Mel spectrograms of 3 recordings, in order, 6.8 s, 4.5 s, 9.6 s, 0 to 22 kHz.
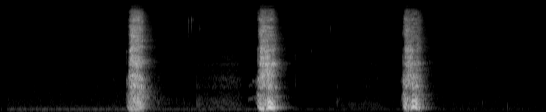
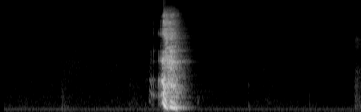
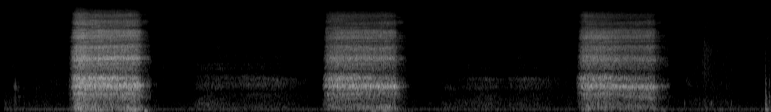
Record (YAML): three_cough_length: 6.8 s
three_cough_amplitude: 18772
three_cough_signal_mean_std_ratio: 0.25
cough_length: 4.5 s
cough_amplitude: 31727
cough_signal_mean_std_ratio: 0.19
exhalation_length: 9.6 s
exhalation_amplitude: 6108
exhalation_signal_mean_std_ratio: 0.46
survey_phase: beta (2021-08-13 to 2022-03-07)
age: 45-64
gender: Male
wearing_mask: 'No'
symptom_sore_throat: true
symptom_onset: 4 days
smoker_status: Ex-smoker
respiratory_condition_asthma: false
respiratory_condition_other: false
recruitment_source: REACT
submission_delay: 1 day
covid_test_result: Positive
covid_test_method: RT-qPCR
covid_ct_value: 22.0
covid_ct_gene: E gene
influenza_a_test_result: Unknown/Void
influenza_b_test_result: Unknown/Void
